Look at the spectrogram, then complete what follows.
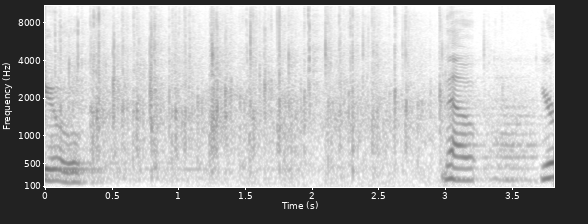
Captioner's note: audience clapping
